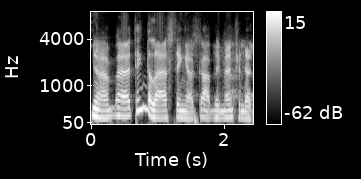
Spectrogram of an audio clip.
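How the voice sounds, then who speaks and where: With a Quebec accent, a man of medium pitch speaks with ordinary pitch variation in a dry, close sound with no echo. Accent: French Canadian accent in English. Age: 60s. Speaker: life coach. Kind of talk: interview. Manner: halting.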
